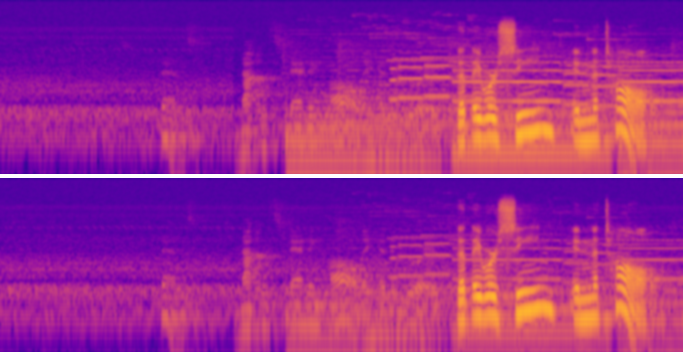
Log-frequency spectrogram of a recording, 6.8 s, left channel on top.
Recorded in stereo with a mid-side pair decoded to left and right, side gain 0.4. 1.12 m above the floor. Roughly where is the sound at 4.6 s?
Ahead.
